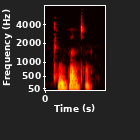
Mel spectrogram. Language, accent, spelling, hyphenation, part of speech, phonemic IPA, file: English, Southern England, converter, con‧vert‧er, noun, /kənˈvɜːtə/, LL-Q1860 (eng)-converter.wav
- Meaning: 1. A person or thing that converts 2. A person or thing that converts.: A device that changes voltage or frequency, for example one that converts alternating current to direct current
